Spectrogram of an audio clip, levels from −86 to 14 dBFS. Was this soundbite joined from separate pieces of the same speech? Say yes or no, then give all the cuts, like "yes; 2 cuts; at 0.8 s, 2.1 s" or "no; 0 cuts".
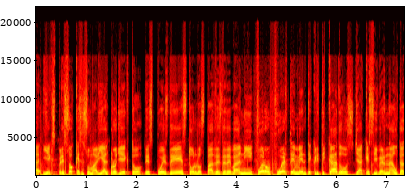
no; 0 cuts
